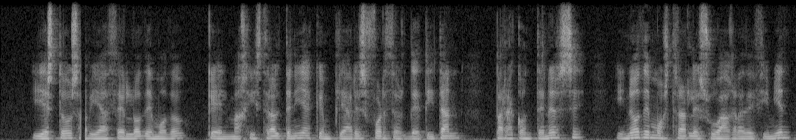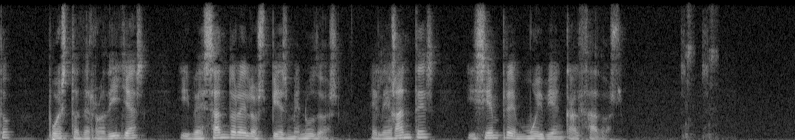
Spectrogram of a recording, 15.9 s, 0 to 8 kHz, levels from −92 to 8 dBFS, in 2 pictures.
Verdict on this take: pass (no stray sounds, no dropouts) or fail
fail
